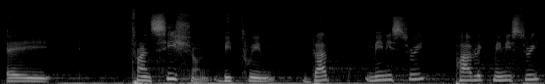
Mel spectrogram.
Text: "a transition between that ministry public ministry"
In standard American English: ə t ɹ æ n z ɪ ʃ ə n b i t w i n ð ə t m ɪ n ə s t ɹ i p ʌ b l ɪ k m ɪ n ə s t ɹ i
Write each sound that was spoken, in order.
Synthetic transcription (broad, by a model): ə t ɹ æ n s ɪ ʃ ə n b i t w i n ð ə t m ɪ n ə s t ɹ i p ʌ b l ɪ k m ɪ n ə s t ɹ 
